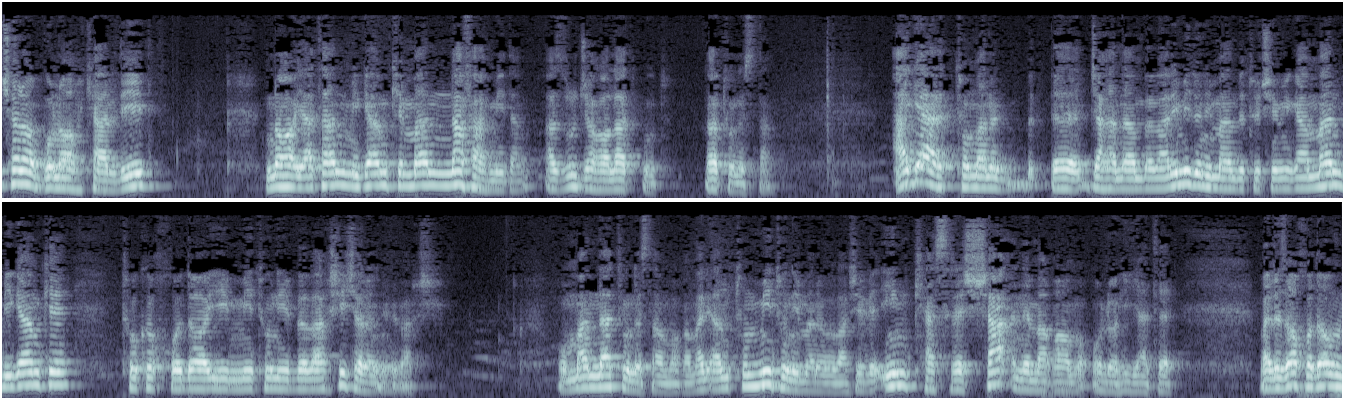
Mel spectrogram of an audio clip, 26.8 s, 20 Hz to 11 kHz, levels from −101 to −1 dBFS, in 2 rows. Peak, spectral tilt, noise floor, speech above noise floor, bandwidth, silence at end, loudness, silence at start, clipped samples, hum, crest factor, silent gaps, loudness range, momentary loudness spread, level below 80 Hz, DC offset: -4 dBFS; -7.5 dB/octave; -57 dBFS; 39 dB; 9 kHz; 0 s; -19 LUFS; 0 s; under 0.1%; none; 16 dB; none; 5 LU; 12 LU; -62 dBFS; under 0.1%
